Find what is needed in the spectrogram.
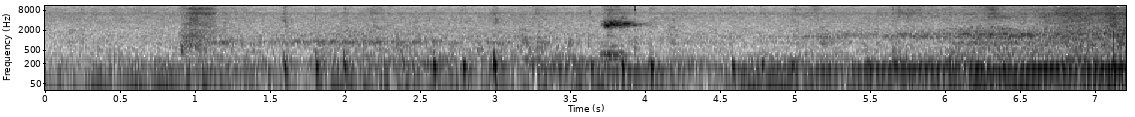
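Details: Percussion over the left anterior area in a 30-year-old man during abdominal examination: no change from tympany to dullness, normal splenic percussion.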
